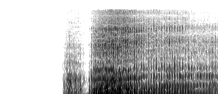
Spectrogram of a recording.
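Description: A tiger roar: a short first burst about half a second in, a brief break, then one long roar that begins to fade near the end.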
